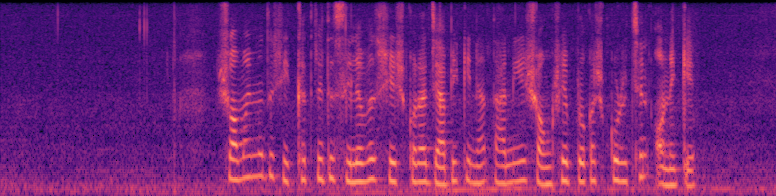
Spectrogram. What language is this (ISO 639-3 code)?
ben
